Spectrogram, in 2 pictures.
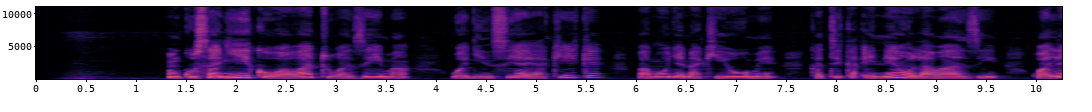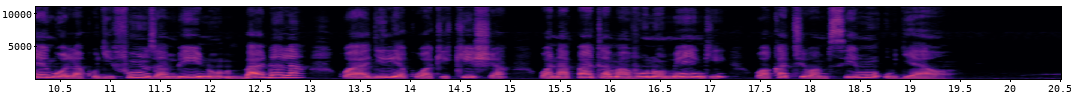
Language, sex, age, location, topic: Swahili, female, 25-35, Dar es Salaam, education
